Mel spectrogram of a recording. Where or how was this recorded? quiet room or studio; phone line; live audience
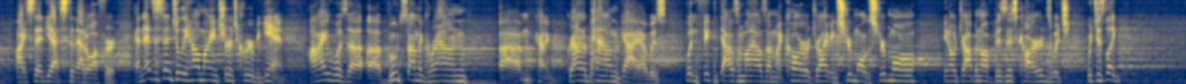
live audience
